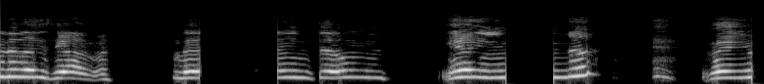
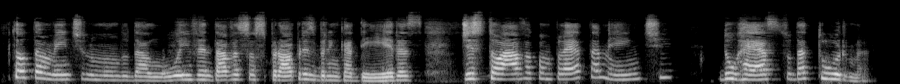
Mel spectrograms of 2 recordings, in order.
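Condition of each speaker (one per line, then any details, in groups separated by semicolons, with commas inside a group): Cerebral palsy
No condition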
